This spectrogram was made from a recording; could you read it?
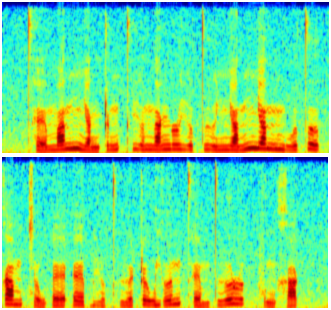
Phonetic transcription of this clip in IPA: t̪ʰ ɛ˨˩˨ m a˧˥ n ɲ a˨˩˨ ŋ ʈ ə˧˥ ŋ t̪ʰ i˧ ə̯ n a˧˥ ŋ ɹ i˧ ə̯ t̪ ɨ˨˩ ə̯ ɲ a˨˩˦ n ɲ a˧ n m u˨˩˦ ə̯ t̪ əː˧ k a˧ m c ə˨˩˨ w ʔ ɛ˨˩˦ ʔ ɛ˧ ɓ i˨˩ ə̯ t̪ʰ ɨ˨˩˦ ə̯ ʈ ə˧ w j əː˧˥ n t̪ʰ ɛ˨˩˨ m t̪ ɨ˧˥ ə̯ ɹ ə˦˥ k̚ f ə˨˩ ŋ x a˦˥ k̚

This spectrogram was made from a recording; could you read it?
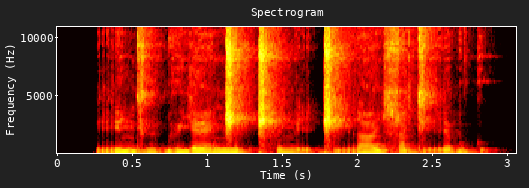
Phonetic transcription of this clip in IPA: r ɨ ɲ dʱ ɨː ɓ ɨ j ɛː ŋ͡ǁ e k ǁʰ ə ɲ ʏ r ɡ͡ǁ e r aː j ɬ a j d ɨ r ə ɓ u k

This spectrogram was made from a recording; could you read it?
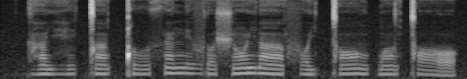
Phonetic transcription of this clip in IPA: ɡʱ ã j ɦ i ǀ ã ǃ u θ ɛ̃ n i v ɾ o ʃ õ j ɾ ã f o j ǀ ɔ̃ ɡ͡b ɔ̃ ǀ ɔ

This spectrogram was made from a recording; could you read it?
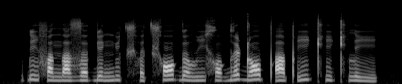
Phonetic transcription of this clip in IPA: ɗ i f a n a z ə ɠ e ŋ y t͡ʃʰ ə t͡ʃʰ ɔ ɠ ə β i x ɔ ɡ ə ɖ ɔ pʼ a pʼ i kʰ i kʰ l i

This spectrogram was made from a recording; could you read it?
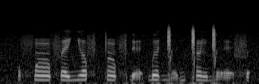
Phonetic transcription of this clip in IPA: f ɔ̃ f ɛ ʎ ʌ f t̪ ɔ̃ f ɗ ɛ̰ ɓ ə ɡ͡ǀ ɛ̰ ɡ ǀ ə̃ ɡ͡ǀ ɛ̰ f

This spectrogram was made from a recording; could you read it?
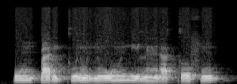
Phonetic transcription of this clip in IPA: w ũ˧ k͡p a˧ ɾ i˨ k u˨˦ ɾ ũ˦˨ n ũ˧ w ũ˦ n i˧ l ɛ̃˨ ɾ a˨ k o˧ f ũ˦

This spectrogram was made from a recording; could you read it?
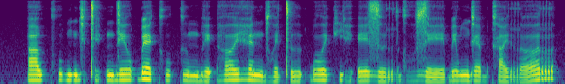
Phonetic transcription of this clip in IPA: a w kʰ u b ŋ ɡ e̤ tʼ e̤ ʔ n d e o̯ ɓ ɛ kʰ u k ɯ m b e ʔ ɦ ʌː e̯ ɦ ɛ n d o̤ e̯ tʼ ɯː ʔ ɓ oː e̯ kʰ j e̤ ʔ eː z ɯ r ɡʱ o̤ z eː ɓ e w ŋ ɡ ɛː b kʰ a e̯ r ʌː r

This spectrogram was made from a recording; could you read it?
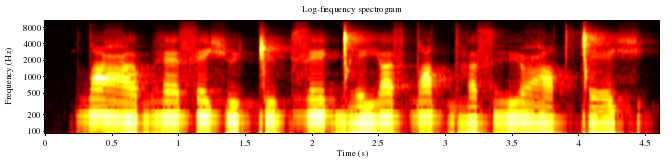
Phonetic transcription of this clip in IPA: dˤ ɐ˦ ʕ ɐ˨ bʱ ɛ˦ s e˦ ç y˨ ǀ y˦ p z e˦ ɡ͡ǀ e˨ j ɐ˦ s dˤ ɛ˦ tˤ dʱ ɐ˨ s ɦ y˦ ʕ e˨ tˤ ǀ e˨ ç

